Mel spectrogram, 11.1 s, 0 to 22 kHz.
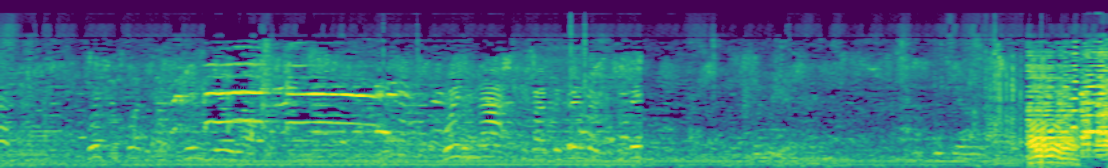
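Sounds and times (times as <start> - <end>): rooster crowing: 1.7 - 4.1.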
